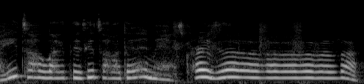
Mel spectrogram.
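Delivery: high-pitched griping to coworkers; mock venting. Nurse imagines complaining round the floor, high mock venting. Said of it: "talking about".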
